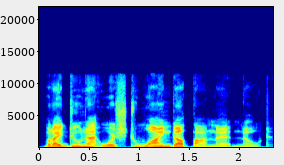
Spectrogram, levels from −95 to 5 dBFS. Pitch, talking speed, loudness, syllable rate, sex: 125 Hz, 280 wpm, -20 LUFS, 4.9 syllables/s, male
